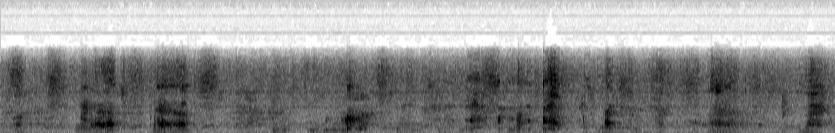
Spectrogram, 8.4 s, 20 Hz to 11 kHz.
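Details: Bulldog puppies playing in a garden in spring 2012, with a girl joining in; short whiny whimpers and low grumbles come in scattered bursts amid rustling and scuffling.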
